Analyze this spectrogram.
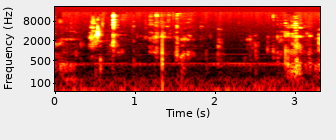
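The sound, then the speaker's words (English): Chewing a warm, buttery chocolate chip cookie, with soft crunchy, moist mouth sounds and small clicks, steady and continuous over a low background hum, with no talking. “Some people don't like the sound of chewing.”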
